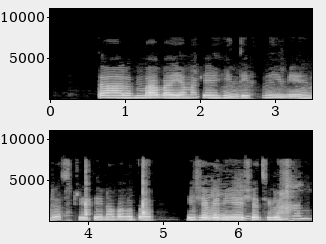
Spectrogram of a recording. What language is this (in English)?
Bangla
